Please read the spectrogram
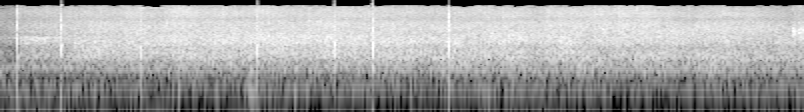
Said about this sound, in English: So this morning, right now, let's put our hands together to welcome our speaker, Reverend Dr. Jimmy Tan.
